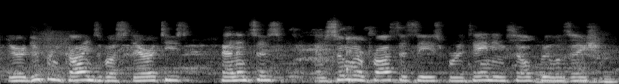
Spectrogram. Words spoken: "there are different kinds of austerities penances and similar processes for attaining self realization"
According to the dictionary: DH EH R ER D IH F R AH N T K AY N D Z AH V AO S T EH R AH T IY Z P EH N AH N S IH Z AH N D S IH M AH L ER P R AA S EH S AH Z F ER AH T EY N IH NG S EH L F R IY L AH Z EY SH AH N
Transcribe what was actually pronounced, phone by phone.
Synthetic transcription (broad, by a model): DH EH R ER D IH F R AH N K AY N D Z AH V AO S T EH R AH T IY Z P EH N AH N S IH Z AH N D S IH M L ER P R AA S EH S AH Z F ER AH T EY N IH NG S EH L F R IY L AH Z EY SH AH N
